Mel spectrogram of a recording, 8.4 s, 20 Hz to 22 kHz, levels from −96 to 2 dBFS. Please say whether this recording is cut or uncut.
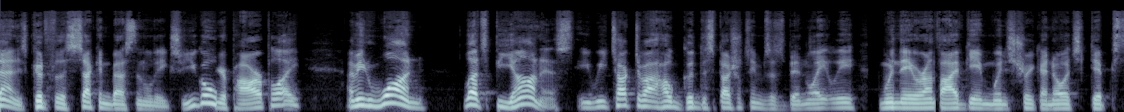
cut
